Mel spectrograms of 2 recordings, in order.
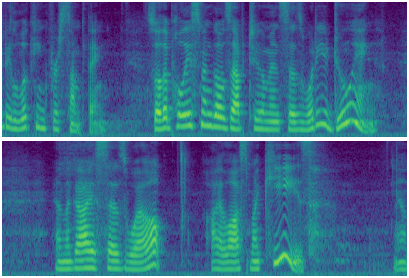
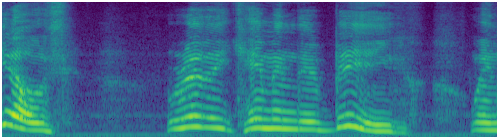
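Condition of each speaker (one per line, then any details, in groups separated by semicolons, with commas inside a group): No condition
Cerebral palsy; present from birth; years of speech therapy, often misunderstood, breath and articulation effortful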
